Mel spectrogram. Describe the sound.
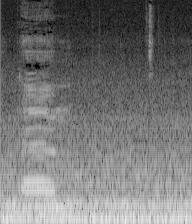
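A car drives along a road in the dark. Its low, steady engine and road rumble fill the cabin without a break, and a voice is heard briefly near the start.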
